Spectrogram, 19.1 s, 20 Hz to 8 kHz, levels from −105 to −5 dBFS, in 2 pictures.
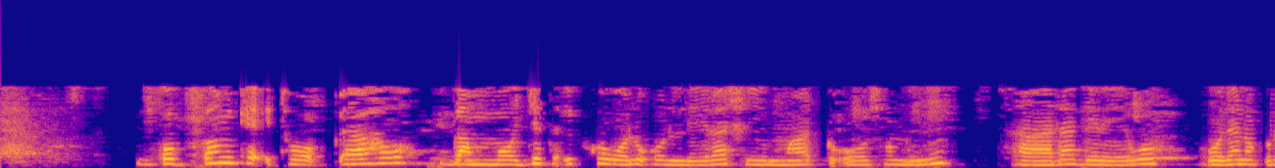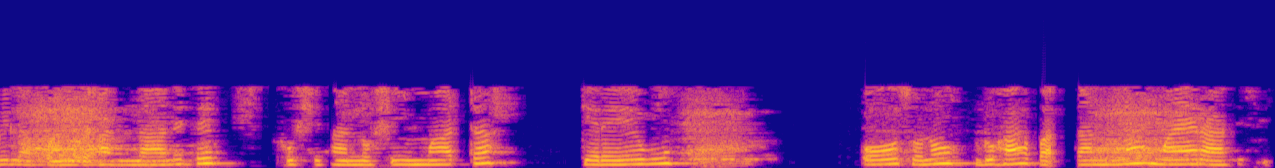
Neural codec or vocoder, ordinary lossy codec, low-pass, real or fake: none; AAC, 16 kbps; 7.2 kHz; real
